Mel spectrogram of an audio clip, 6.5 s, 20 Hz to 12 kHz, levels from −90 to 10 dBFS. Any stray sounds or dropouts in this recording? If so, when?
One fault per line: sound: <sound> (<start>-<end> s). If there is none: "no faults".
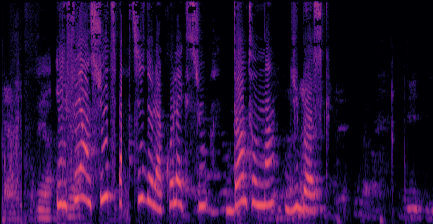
sound: dropout (1.8-1.9 s)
